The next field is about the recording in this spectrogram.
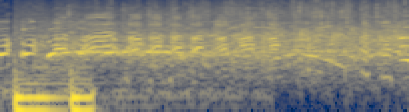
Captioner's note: laughter, cheering, applause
